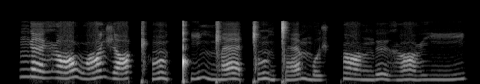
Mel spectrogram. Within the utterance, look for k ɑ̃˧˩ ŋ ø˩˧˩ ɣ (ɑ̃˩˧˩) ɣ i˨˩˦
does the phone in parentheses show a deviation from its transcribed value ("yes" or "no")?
no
